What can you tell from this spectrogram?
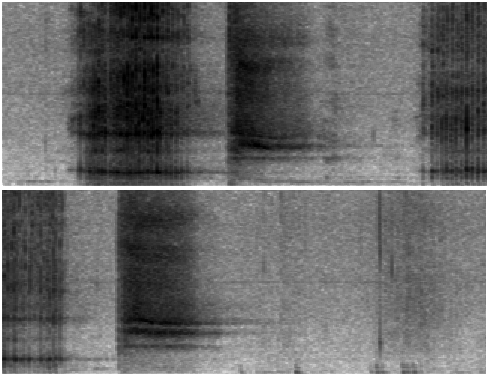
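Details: Simulated snoring imitated by an adult male comedian on stage; loud, rough snoring-like snorts and throaty breaths.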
